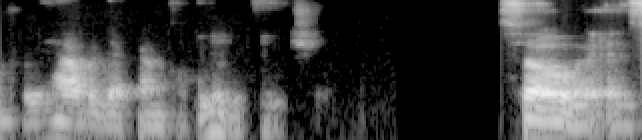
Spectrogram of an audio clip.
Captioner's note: audio trails off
